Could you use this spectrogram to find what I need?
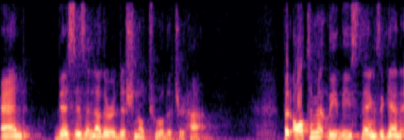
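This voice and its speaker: Over a silent background in a very clean recording, a man talks at a very fast pace in a dark, mellow tone with ordinary pitch variation. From Canada, Ontario. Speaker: Buddhist monk teacher. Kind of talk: dharma talk Q&A answer. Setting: meditation centre with audience.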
